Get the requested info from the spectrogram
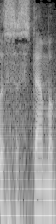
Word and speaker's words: Systema: I've seen other videos of the Systema stuff. I think that I'm pronouncing it correctly. It's system with an A.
